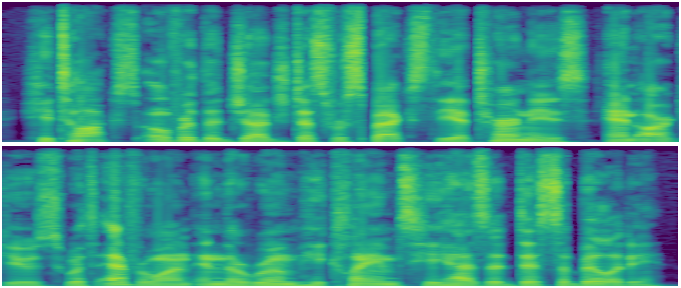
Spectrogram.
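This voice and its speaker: Low-voiced man narrating commentary. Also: no echo, clean studio sound. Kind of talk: scripted voice-over commentary.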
